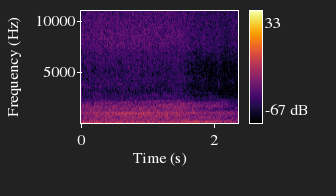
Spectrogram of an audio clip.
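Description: A 2001 Ford Mustang with a misfire driving slowly in third gear, heard from inside as a steady low engine rumble with a slightly uneven, loping throb.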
